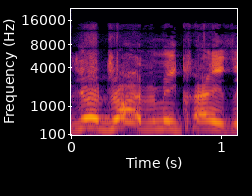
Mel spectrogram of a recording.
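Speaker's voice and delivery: high, loud exasperated cry; upset hunter. Acted. Hunter driven off by the copycat, high loud upset. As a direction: cry out at the end of your rope. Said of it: "gets so upset".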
